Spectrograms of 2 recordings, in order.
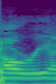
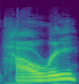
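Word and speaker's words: Howery: Howry, I think. – Howry? – Yeah. – It's the L at the end of his first name colliding with the R.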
